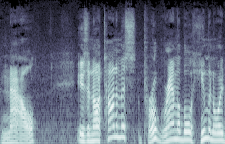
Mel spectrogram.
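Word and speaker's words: NAO: plain bad in a Oh which is pronounced now is an autonomous programmable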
